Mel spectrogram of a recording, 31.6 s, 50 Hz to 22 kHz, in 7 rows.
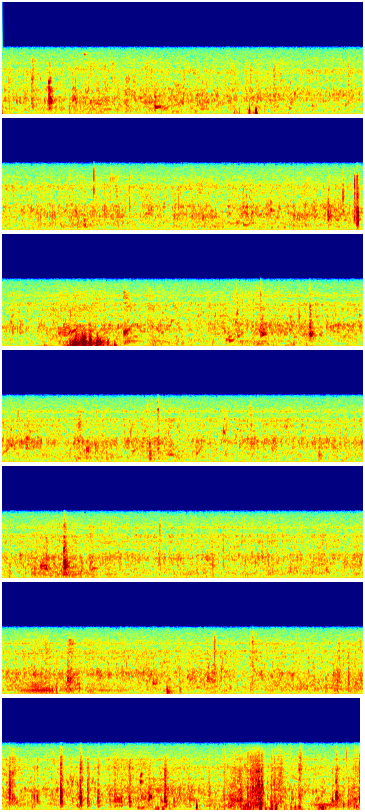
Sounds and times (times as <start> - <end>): Ocean: 0.0 - 31.5
Outside, rural or natural: 0.0 - 31.5
Sailboat, sailing ship: 0.0 - 31.5.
